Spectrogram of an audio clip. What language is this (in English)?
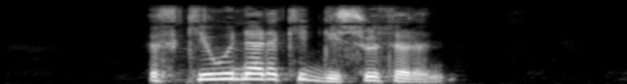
Kabyle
